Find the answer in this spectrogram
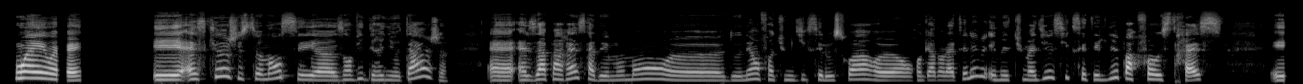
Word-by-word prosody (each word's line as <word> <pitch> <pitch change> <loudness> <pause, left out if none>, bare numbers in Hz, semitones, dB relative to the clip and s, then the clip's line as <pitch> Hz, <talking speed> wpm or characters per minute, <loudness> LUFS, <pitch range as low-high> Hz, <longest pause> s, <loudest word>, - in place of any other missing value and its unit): Ouais, 290 -1 +10
ouais, 250 -2 +6
ouais. 190 +1 +7 0.7
Et 215 0 +7
est-ce 235 +3 +4
que, 370 +1 -2
justement, 260 -1 -2
ces, 220 -8 -3
heu, 195 0 0
envies 220 +5 -7
de 215 - -9
grignotage, 210 - -3 0.5
e 190 -1 +2
elles 200 +2 -2
apparaissent 240 +4 0
à - - 0
des 200 0 -6
moments, 230 +4 -2
heu, 190 -2 -3
donnés? 190 +5 -9
Enfin 250 -3 -4
tu 215 - -14
me 205 - -11
dis 210 +3 -12
que - - -11
c'est 215 - -5
le 195 - -6
soir, 230 +1 0
heu, 190 0 +1
en 185 0 -5
regardant 195 +1 -7
la 190 0 -3
télé 265 +8 -7 0.2
et 215 - -6
mais 210 0 -9
tu 225 - -13
m'as 205 0 -2
dit 295 +9 -7
aussi 310 0 -6
que - - -9
c'était 225 -3 -6
lié 275 +10 -7
parfois 250 -2 +3
au 225 - +1
stress. 200 +1 0 0.5
Et 395 -3 0
220 Hz, 210 wpm, -25 LUFS, 200-250 Hz, 0.7 s, Ouais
